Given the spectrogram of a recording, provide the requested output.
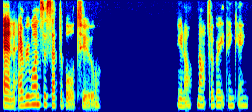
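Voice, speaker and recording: A woman's voice: mid-range voice, fairly even intonation, unhurried, vocal fry. A woman co-hosting a podcast, reasoning aloud in a reflective, conversational way. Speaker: podcast co-host. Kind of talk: casual podcast chat.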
